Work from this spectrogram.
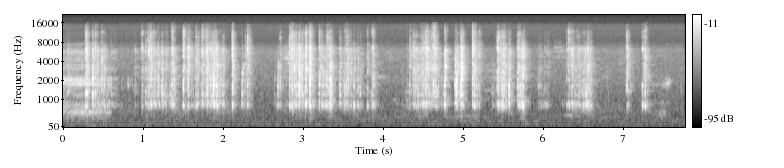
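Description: Plastic clicks and clacks of Rubik's cube layers being turned through an algorithm, quick bursts of twists separated by brief pauses, close and fairly quiet with no talk.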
